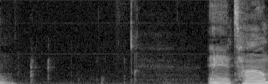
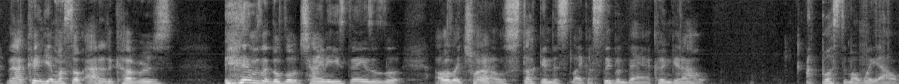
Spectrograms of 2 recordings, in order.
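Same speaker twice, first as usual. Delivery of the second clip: normal talking voice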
